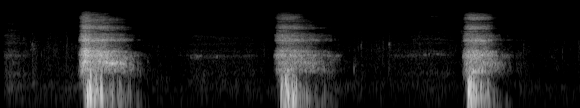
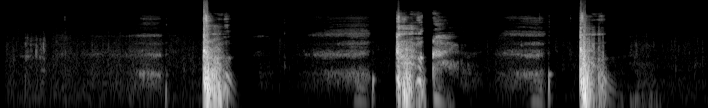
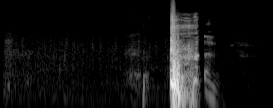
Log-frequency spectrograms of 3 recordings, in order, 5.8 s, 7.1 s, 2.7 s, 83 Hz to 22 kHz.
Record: exhalation_length: 5.8 s
exhalation_amplitude: 27619
exhalation_signal_mean_std_ratio: 0.32
three_cough_length: 7.1 s
three_cough_amplitude: 32768
three_cough_signal_mean_std_ratio: 0.22
cough_length: 2.7 s
cough_amplitude: 32768
cough_signal_mean_std_ratio: 0.2
survey_phase: beta (2021-08-13 to 2022-03-07)
age: 18-44
gender: Male
wearing_mask: 'No'
symptom_none: true
smoker_status: Current smoker (1 to 10 cigarettes per day)
respiratory_condition_asthma: false
respiratory_condition_other: false
recruitment_source: REACT
submission_delay: 1 day
covid_test_result: Negative
covid_test_method: RT-qPCR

